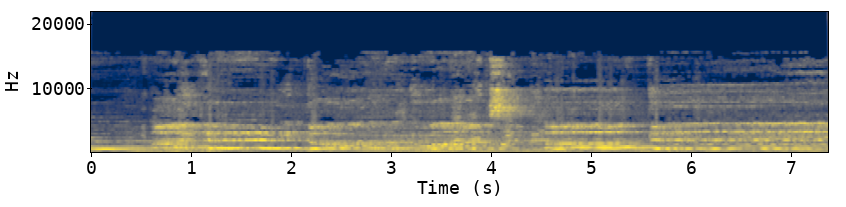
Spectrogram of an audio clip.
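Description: A woman singing a song with instrumental accompaniment, her melody moving in held notes.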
